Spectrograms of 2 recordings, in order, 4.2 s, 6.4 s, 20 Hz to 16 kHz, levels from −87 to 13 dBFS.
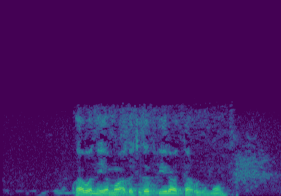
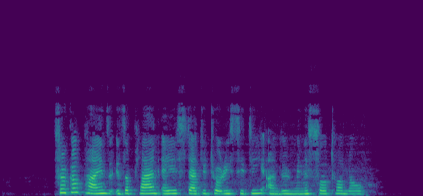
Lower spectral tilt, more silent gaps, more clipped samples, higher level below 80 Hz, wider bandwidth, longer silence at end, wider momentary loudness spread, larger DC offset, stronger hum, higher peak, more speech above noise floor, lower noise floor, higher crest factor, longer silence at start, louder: first, -7.5 dB/octave vs -5.5 dB/octave; neither; neither; first, -58 dBFS vs -74 dBFS; about the same, 7.6 kHz vs 7.4 kHz; about the same, 0.85 s vs 0.9 s; first, 11 LU vs 8 LU; neither; neither; about the same, -2 dBFS vs -2 dBFS; second, 47 dB vs 61 dB; second, -63 dBFS vs -78 dBFS; about the same, 16 dB vs 18 dB; first, 1.1 s vs 0.85 s; about the same, -16 LUFS vs -18 LUFS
